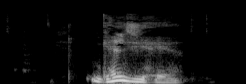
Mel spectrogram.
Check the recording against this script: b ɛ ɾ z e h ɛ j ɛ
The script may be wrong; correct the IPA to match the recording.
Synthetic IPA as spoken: ɡ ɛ l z i h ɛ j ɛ

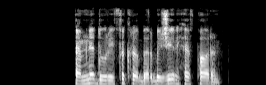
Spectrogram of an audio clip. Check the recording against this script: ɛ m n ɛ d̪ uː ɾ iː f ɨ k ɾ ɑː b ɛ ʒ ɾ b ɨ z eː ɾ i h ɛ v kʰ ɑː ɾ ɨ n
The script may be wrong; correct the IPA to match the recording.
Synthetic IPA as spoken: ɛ m n ɛ d̪ uː ɾ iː f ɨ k ɾ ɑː b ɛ ɾ b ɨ ʒ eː ɾ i h ɛ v pʰ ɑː ɾ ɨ n

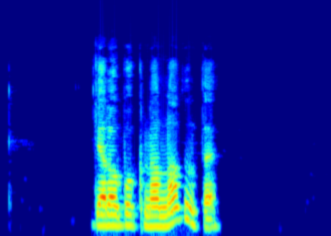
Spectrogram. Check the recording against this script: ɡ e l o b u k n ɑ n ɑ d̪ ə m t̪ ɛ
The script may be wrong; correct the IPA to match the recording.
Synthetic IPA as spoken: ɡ ɛ l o b u k n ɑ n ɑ d̪ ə n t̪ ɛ

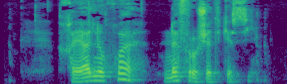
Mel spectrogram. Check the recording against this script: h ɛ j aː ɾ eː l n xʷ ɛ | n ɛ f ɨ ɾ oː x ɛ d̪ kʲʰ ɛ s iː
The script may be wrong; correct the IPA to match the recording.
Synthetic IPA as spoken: x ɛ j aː l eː n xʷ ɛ | n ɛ f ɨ ɾ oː ʃ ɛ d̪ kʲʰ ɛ s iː

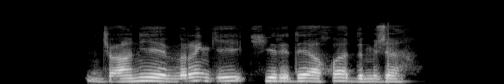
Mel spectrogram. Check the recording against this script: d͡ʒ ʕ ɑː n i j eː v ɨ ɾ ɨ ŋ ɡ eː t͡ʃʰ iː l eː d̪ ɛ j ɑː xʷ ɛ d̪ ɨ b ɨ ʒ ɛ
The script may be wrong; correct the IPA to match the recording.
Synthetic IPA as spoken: d͡ʒ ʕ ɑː n i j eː v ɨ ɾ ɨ ŋ ɡ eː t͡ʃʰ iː ɾ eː d̪ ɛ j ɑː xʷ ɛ d̪ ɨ m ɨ ʒ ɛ

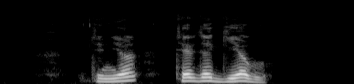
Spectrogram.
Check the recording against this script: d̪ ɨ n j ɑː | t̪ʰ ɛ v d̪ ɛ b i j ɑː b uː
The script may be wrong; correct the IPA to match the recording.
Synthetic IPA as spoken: d̪ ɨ n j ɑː | t̪ʰ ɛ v d̪ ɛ ɡ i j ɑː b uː

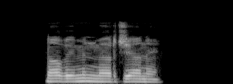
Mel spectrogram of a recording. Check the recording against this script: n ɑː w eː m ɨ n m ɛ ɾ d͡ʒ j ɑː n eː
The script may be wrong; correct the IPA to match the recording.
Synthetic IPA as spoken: n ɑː v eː m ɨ n m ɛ ɾ d͡ʒ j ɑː n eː

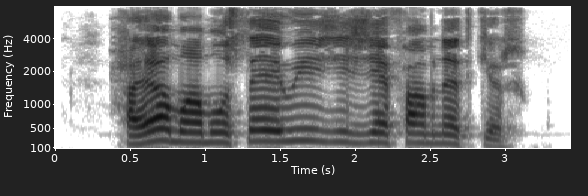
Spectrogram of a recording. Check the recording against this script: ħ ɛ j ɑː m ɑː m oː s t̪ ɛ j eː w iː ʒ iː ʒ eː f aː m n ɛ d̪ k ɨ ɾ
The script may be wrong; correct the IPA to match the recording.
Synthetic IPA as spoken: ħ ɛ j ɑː m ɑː m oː s t̪ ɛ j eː w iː ʒ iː ʒ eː f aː m n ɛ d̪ k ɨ ɾ

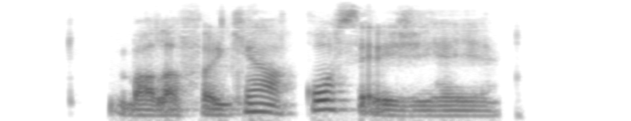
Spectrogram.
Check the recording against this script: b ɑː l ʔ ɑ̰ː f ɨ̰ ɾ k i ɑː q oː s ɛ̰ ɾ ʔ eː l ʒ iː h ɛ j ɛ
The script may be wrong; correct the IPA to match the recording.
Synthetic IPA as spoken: b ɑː l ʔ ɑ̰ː f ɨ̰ ɾ ɡ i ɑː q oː s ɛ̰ ɾ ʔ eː ʒ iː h ɛ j ɛ

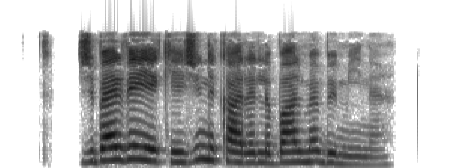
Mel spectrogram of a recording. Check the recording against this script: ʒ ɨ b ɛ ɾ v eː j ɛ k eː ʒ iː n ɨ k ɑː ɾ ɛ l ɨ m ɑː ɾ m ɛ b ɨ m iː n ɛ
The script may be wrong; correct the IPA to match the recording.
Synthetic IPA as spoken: ʒ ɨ b ɛ ɾ v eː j ɛ k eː ʒ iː n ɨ k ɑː ɾ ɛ l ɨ b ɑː l m ɛ b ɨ m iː n ɛ

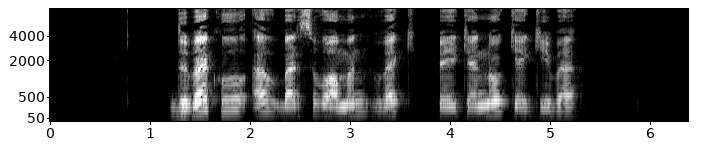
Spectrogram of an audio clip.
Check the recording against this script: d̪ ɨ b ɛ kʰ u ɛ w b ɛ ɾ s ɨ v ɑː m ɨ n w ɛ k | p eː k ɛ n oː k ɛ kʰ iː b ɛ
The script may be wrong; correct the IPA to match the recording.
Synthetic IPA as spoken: d̪ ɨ b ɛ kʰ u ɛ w b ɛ ɾ s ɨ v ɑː m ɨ n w ɛ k | p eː k ɛ n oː k ɛ k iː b ɛ

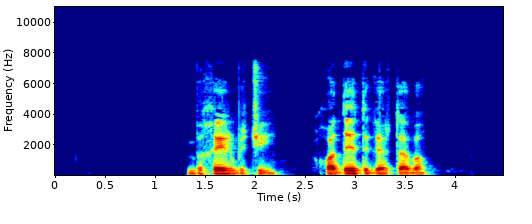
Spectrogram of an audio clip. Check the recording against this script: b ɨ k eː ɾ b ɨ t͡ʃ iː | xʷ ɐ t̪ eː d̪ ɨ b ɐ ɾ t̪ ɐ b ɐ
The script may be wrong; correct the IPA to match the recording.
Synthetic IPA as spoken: b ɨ x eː ɾ b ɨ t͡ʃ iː | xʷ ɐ d̪ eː d̪ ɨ ɡ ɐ ɾ t̪ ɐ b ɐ

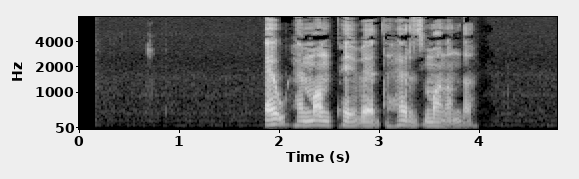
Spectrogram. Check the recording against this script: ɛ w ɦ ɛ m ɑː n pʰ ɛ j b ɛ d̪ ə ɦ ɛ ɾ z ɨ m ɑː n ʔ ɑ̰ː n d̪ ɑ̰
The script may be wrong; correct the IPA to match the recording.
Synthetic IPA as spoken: ɛ w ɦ ɛ m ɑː n pʰ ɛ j v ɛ d̪ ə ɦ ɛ ɾ z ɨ m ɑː n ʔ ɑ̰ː n d̪ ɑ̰

